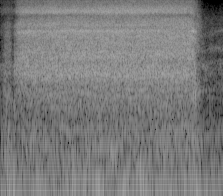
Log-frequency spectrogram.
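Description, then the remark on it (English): A steady, airy hiss of a vape draw through an original Recoil RDA on an Aspen Modco Monarch runs for a little over two seconds at even loudness, then cuts off abruptly. No one speaks. “This is just what I'm vaping today.”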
